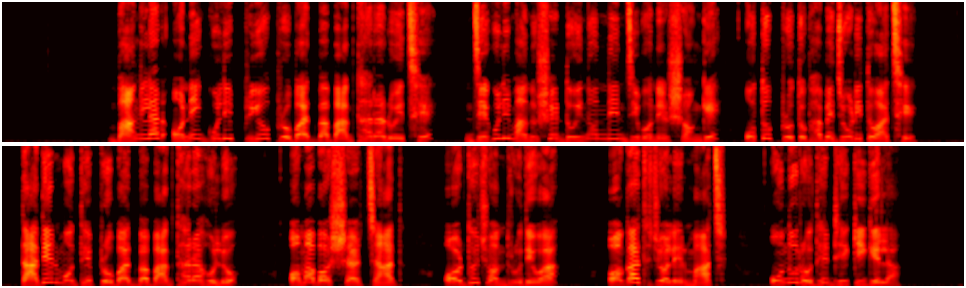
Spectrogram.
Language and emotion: Bengali, neutral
